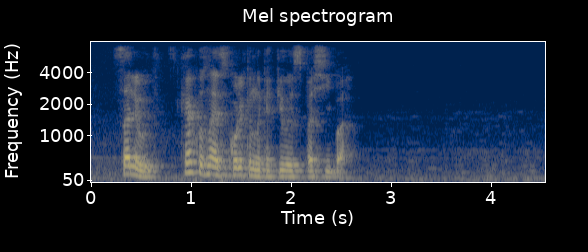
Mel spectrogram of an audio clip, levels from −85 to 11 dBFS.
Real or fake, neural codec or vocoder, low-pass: real; none; 7.2 kHz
